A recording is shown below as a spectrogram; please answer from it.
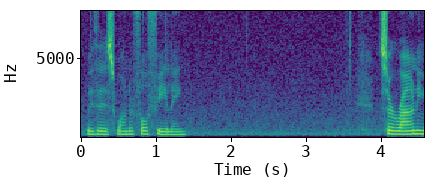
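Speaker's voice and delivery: calm, unhurried meditation guide with long pauses; guided meditation. Acted. Yoga teacher guiding followers through gratitude reflection, calm meditation voice. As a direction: ease listeners through each breath, leaving space between phrases.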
